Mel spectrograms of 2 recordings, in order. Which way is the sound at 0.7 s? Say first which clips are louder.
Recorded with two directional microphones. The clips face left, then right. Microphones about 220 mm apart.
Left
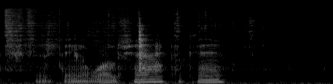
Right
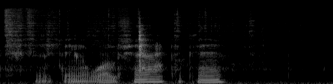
Right 5 dB; 45° right (ahead or behind).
